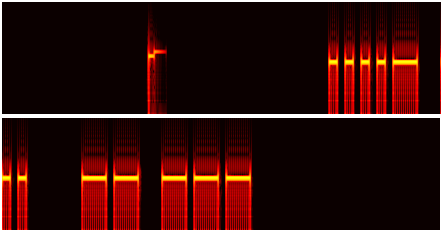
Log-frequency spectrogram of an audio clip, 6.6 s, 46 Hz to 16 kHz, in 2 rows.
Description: Morse code, heard as a keyed tone, about 20 wpm, 700 Hz. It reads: 4I MO
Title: Winter Field Day Exchanges 20wpm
